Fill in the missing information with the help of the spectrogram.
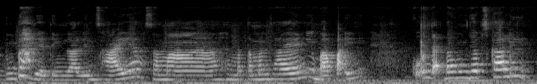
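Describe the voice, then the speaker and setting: Recorded on a phone camera in a room with echo, this young woman from Lombok, Indonesia, shares a story with her vlog viewers in a casual way. She's animated, doing the voices of each person she quotes, and speaks at a normal pace with a voice on the high side.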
